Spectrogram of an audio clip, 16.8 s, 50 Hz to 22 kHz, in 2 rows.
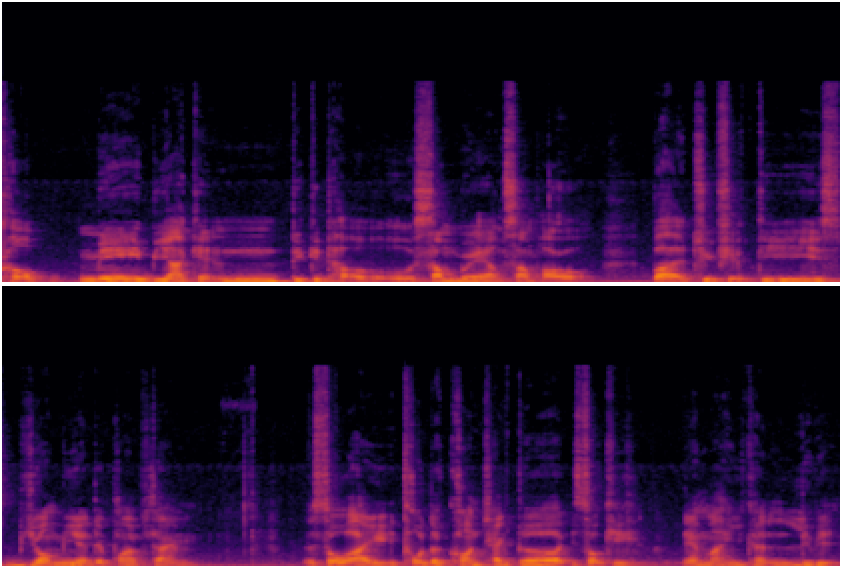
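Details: Adult male with spinocerebellar ataxia diagnosed by a neurologist about 20 years ago after trembling hands and an unsteady walk, affecting talking, who mentions speech therapy: ataxic dysarthria.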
